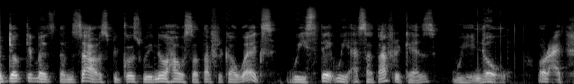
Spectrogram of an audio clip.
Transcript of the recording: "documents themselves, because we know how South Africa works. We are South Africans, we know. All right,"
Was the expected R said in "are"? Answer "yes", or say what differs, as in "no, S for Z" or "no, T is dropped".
no, W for R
